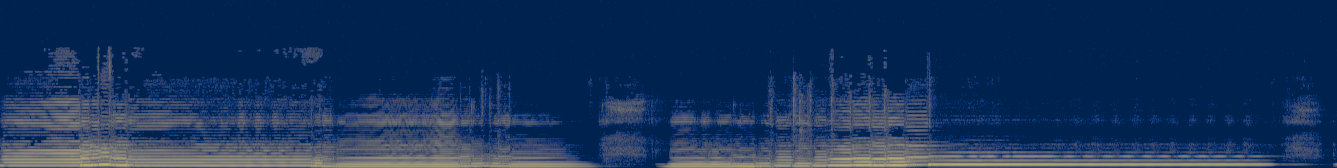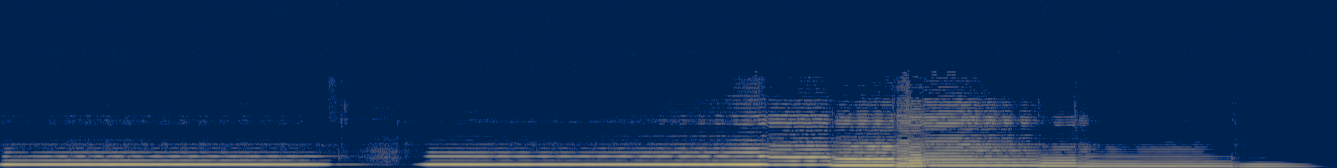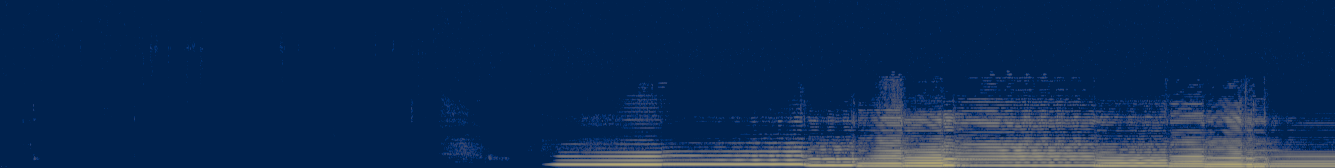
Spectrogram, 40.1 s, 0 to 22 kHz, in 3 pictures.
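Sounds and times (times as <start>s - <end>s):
alto saxophone playing: 0.0s - 6.0s, 6.6s - 12.8s, 13.4s - 16.7s, 17.6s - 26.6s, 32.2s - 40.0s.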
